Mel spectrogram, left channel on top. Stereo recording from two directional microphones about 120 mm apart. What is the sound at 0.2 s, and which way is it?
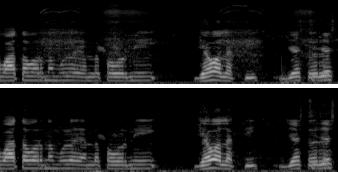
Speech, 10° right (ahead or behind).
